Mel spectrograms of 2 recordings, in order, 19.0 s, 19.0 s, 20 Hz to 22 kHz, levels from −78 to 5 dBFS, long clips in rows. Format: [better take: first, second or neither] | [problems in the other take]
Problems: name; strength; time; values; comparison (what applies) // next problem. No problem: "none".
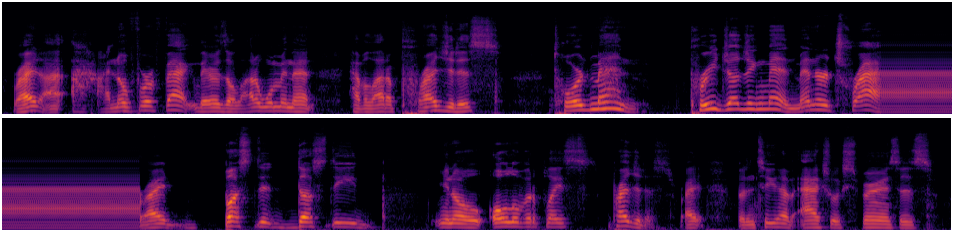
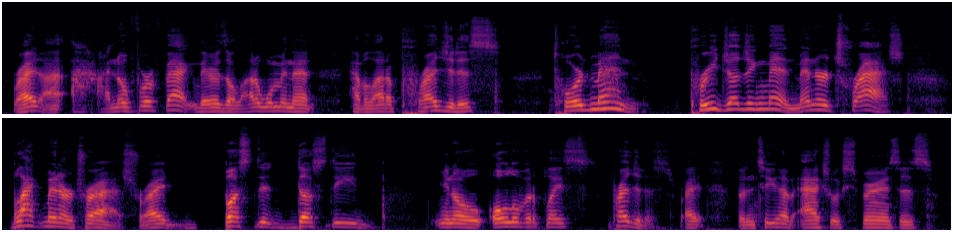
second | audio freezing; at 9 s for 2 s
